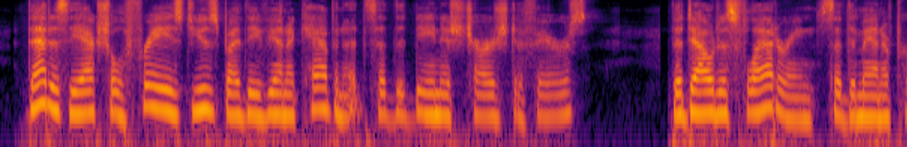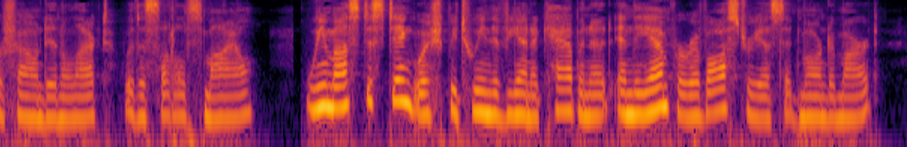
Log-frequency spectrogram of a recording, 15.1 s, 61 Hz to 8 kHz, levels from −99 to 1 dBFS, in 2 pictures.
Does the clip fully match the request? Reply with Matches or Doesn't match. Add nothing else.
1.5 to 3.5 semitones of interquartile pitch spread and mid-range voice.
Matches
